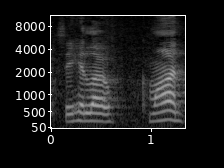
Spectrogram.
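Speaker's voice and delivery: usual speaking voice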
